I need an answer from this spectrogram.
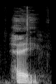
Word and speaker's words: ה: It has the sound of a English h like house ha ha like in house or horse.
